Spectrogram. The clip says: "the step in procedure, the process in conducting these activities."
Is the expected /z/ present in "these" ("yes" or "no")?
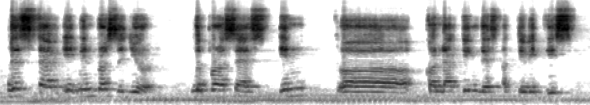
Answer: no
